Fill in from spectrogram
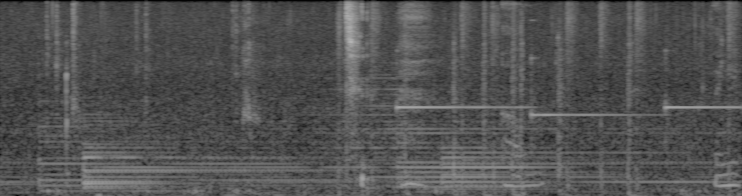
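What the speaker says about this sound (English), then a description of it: "I hope it stops raining soon." Rain patters steadily in the post-apocalyptic farming game Doloc Town, a soft constant hiss under sustained game music tones, with a few brief clicks from the interface and no talking.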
